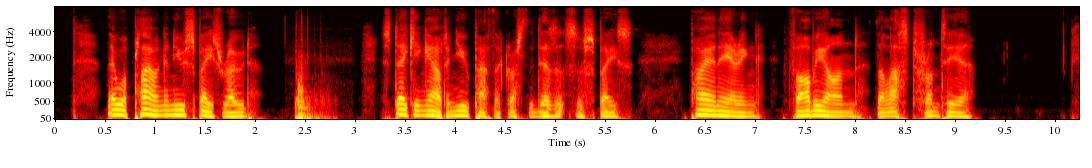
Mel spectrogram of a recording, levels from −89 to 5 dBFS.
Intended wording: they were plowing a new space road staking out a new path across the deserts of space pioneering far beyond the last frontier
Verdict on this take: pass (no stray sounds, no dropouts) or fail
fail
